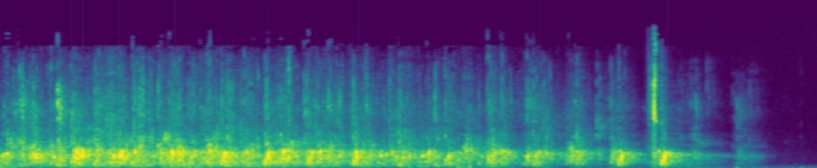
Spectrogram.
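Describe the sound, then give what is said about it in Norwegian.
A room full of people applauds after a song, a dense wash of many hands clapping at once, then the clapping thins out and fades to near silence over the last second. “Dere fortjener en applaus.”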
